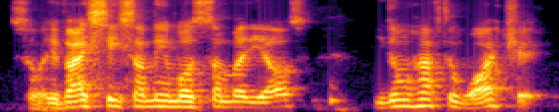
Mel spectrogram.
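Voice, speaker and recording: A man's voice: on the high side, rapid-fire, fairly bright tone, slightly rough. A young man and dating coach delivering a blunt, swearing monologue full of rhetorical questions to his viewers. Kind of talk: ranting monologue to camera.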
